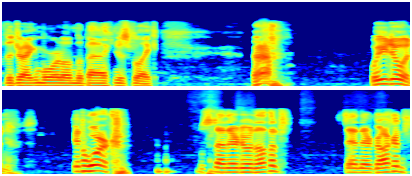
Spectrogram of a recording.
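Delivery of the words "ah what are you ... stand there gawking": high, pushy deckhand barking orders; bossy sailor voice. Acted. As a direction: scold the idle crew from up high. Player voices Fritz scolding crew.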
